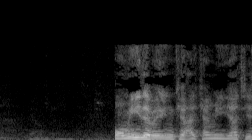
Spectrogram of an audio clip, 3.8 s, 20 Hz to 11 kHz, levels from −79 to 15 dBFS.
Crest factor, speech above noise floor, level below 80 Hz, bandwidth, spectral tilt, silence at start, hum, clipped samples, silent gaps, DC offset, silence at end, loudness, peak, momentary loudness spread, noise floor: 18 dB; 36 dB; -52 dBFS; 7.8 kHz; -7 dB/octave; 1.75 s; none; under 0.1%; none; under 0.1%; 0 s; -17 LUFS; -2 dBFS; 13 LU; -53 dBFS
